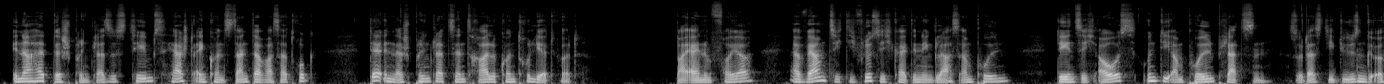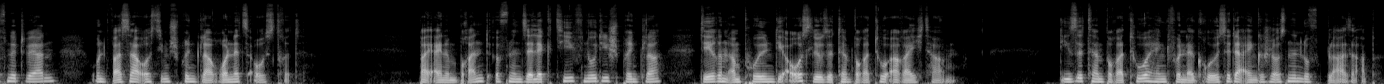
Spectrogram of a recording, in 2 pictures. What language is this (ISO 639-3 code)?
deu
